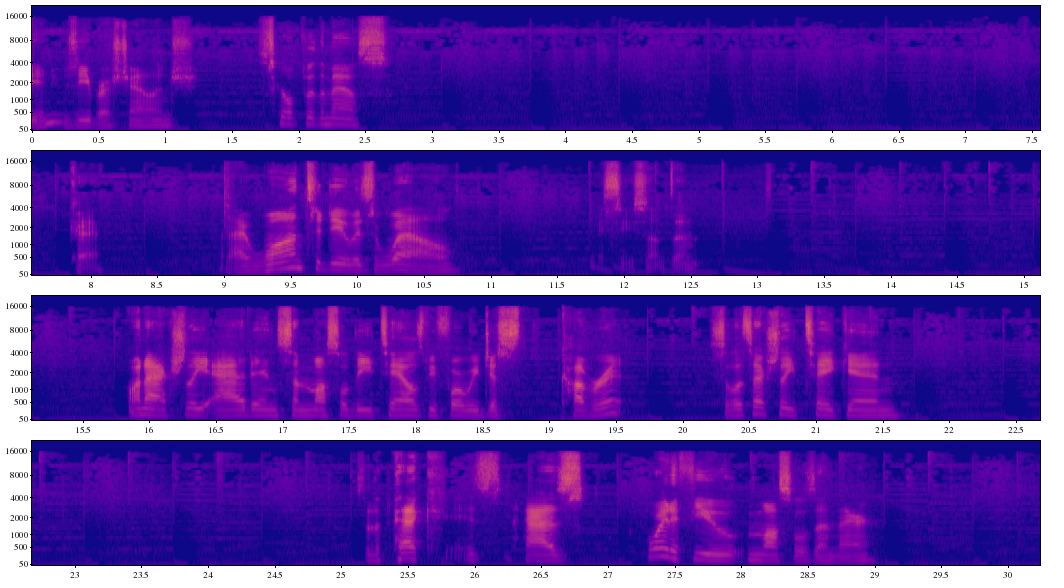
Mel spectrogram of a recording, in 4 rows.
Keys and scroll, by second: 5.5 ctrl+z, 5.7 ctrl+z, 6.4 ctrl+z, 9.6-10.3 typing, 15.8-17.0 typing, 18.0 s, 24.5 ctrl+z, 24.9 ctrl+z, 27.5 ctrl+z, 28.1 space.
